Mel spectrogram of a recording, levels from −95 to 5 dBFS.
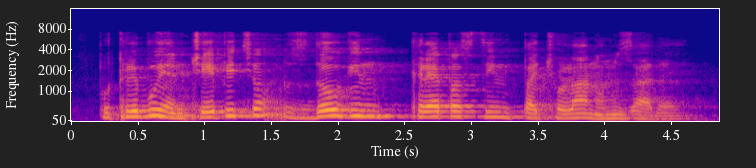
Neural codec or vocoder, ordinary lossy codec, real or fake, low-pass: codec, 16 kHz, 16 kbps, FreqCodec, smaller model; none; fake; 7.2 kHz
